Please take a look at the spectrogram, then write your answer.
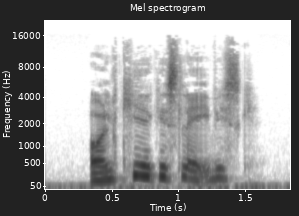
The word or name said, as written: oldkirkeslavisk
